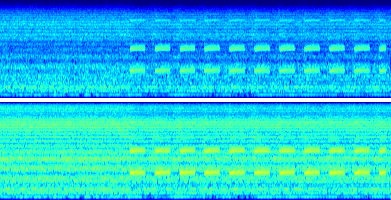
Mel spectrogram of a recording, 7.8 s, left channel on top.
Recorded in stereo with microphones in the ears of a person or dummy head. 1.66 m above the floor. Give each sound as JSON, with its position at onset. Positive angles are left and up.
{"t": 0.0, "sound": "a drone", "side_deg": -50}
{"t": 2.6, "sound": "an alarm clock", "side_deg": -25}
